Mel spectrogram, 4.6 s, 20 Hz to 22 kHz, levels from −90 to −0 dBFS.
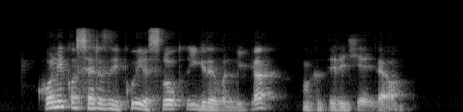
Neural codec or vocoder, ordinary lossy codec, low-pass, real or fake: codec, 16 kHz, 0.8 kbps, ZipCodec; none; none; fake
